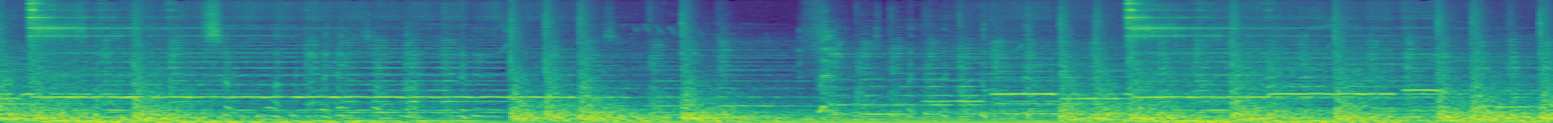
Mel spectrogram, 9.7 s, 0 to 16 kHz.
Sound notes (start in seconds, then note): 5.0 sobbing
